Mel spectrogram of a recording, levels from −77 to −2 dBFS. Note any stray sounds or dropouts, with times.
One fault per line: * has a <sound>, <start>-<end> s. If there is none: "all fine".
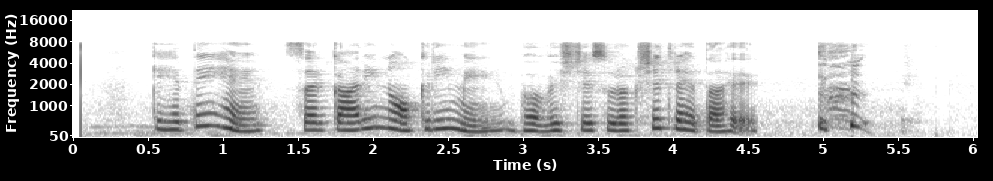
* has a cough, 5.0-5.3 s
